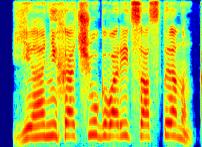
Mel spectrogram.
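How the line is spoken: Shouted. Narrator (Russian): крикнул он

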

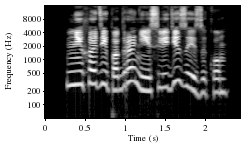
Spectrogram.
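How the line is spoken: Menacing. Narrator (Russian): раздалось грозно

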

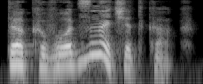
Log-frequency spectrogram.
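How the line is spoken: Hissed through teeth. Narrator (Russian): Процедил черный враг

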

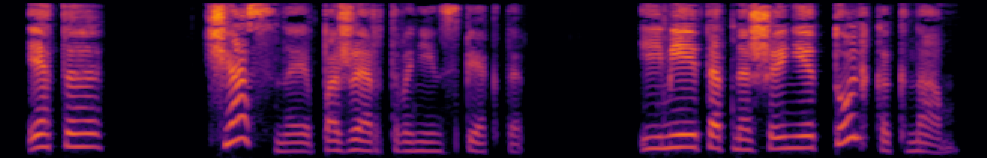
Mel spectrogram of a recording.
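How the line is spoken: Pleasant low voice. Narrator (Russian): Миссис Хипс добавила приятным низким голосом

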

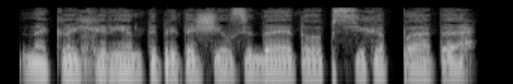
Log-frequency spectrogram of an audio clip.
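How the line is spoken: Hissed. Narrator (Russian): прошипел Богомолов

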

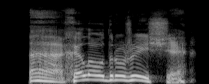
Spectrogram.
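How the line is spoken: Cheerful exclamation. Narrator (Russian): весело воскликнул Грегор, не испытывая ни страха, ни волнения

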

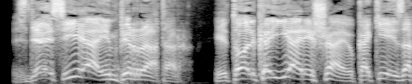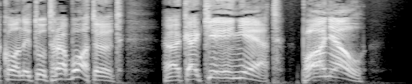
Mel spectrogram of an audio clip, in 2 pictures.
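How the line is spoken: Man growling. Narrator (Russian): Зарычал мужик на экране

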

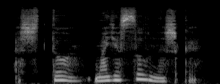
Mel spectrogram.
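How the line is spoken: Whisper. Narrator (Russian): прошептал Рамкан

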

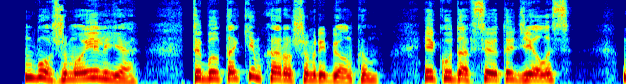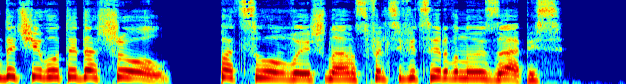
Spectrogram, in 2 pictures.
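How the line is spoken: Sobbing. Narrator (Russian): Она всхлипнула

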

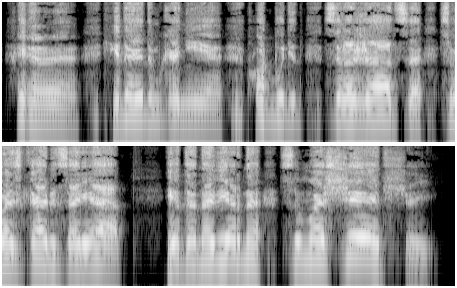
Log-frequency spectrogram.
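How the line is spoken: Mocking laughter. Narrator (Russian): Они стали смеяться и говорить один другому

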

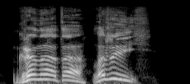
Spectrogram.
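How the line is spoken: Shout. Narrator (Russian): крикнул

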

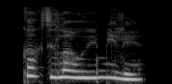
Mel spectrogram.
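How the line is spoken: Very timid question. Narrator (Russian): очень робко поинтересовалась Кира

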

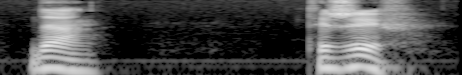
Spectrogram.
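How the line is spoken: Quiet. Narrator (Russian): тихо произнесла

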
